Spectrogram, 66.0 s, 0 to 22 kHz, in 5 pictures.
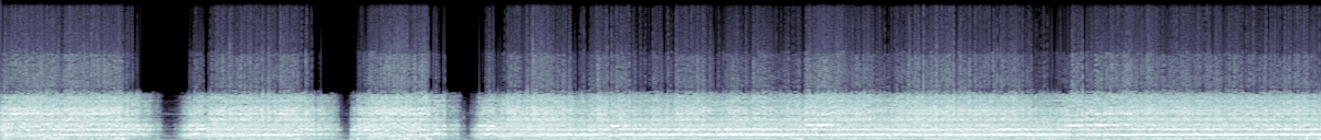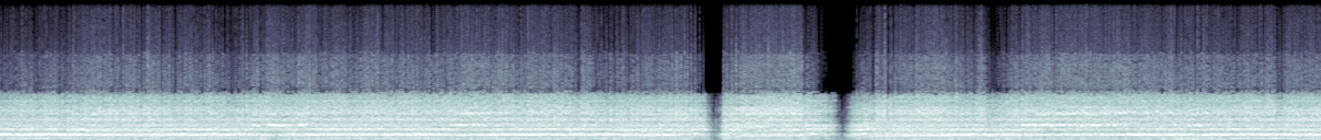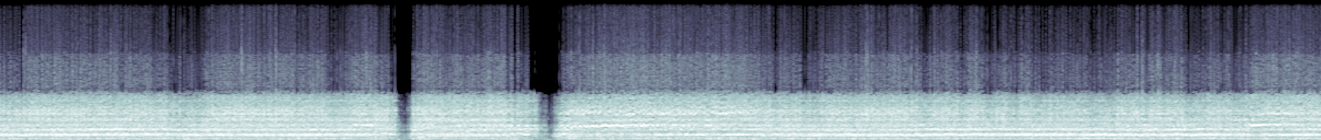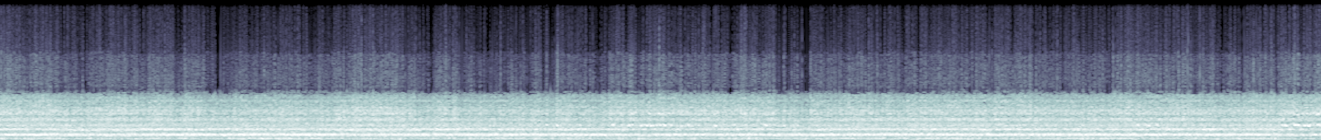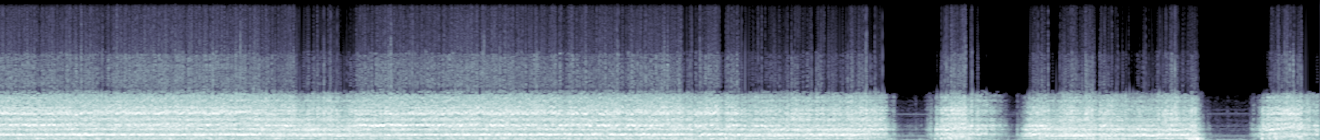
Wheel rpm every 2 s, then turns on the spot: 130, 130, 140, 230, 220, 220, 230, 220, 230, 220, 130, 190, 220, 220, 210, 140, 180, 210, 230, 220, 220, 230, 230, 230, 230, 230, 220, 220, 210, 210, 170, 90, 120.
30-32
